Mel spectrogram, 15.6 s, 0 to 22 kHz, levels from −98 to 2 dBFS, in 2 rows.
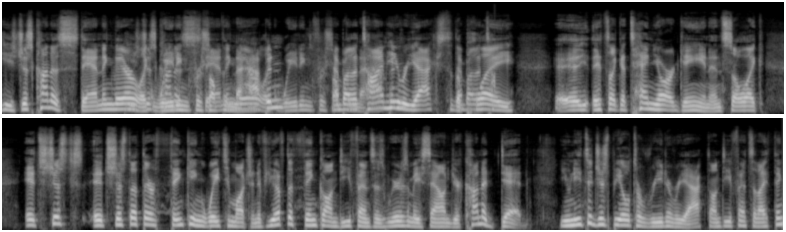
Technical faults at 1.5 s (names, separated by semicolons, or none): doubled audio track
